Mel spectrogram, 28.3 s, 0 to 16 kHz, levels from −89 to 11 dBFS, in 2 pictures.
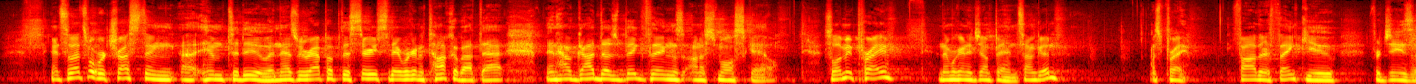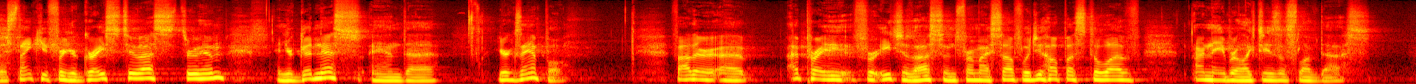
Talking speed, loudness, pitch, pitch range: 195 wpm, -15 LUFS, 140 Hz, 125-160 Hz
